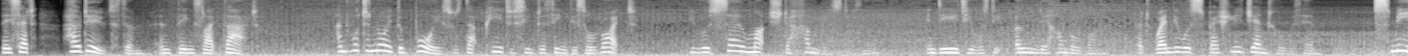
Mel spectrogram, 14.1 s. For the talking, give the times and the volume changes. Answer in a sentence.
You can hear the talking from 0.0 to 14.0 s, at a steady volume.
